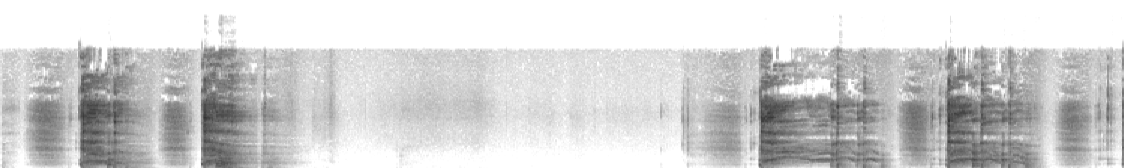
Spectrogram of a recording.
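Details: Two clusters of harsh forceful coughs, about nine bursts, separated by a long silent pause; cough.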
